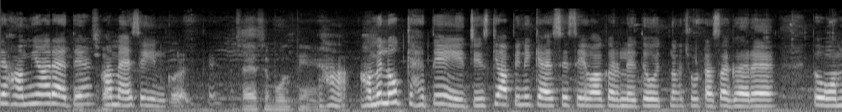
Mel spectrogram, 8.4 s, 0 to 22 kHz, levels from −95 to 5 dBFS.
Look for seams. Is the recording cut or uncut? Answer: uncut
